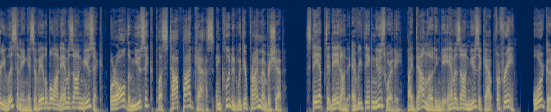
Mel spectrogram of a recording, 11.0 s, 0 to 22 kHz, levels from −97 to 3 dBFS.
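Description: The speech was encoded in separate pieces and joined without trimming each encoder's start-up delay and end padding, so both survive as gaps at a join of encoded pieces. At 1.67 s a 17.7 ms hole opens just before "for all the music". Another of 31.2 ms falls at 4.08–4.12 s between "the music plus top" and "included with your", and a third of 32.4 ms at 7.40–7.43 s between "up to date on" and "newsworthy by downloading the". Each is an abrupt dropout with smeared edges, after which the sound resumes where it stopped.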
